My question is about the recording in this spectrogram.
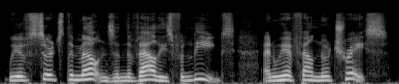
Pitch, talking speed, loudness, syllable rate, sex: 190 Hz, 240 wpm, -20 LUFS, 5.8 syllables/s, male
